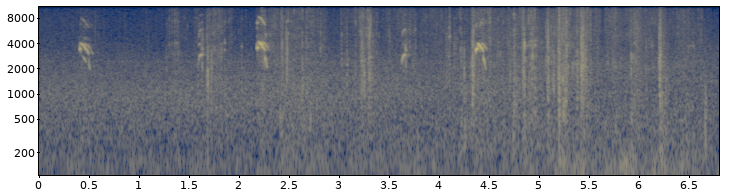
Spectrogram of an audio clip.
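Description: A bird giving short, sharp calls that drop in pitch, about six in all over a faint background hush. Soft footsteps near the end.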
